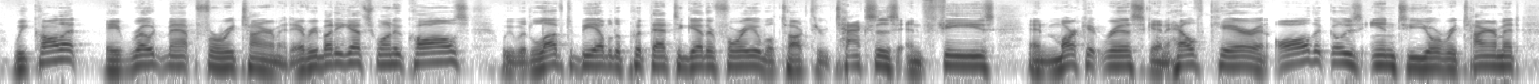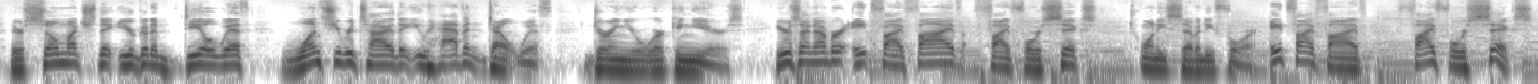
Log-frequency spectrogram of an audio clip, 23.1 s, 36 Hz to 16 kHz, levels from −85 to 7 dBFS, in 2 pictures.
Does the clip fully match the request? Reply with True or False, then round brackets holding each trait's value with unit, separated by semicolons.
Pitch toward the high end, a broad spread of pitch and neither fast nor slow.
False (135 Hz; 5.9 semitones; 185 wpm)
